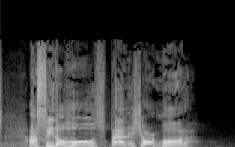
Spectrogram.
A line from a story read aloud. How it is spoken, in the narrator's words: the lookout shouted with a loud voice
